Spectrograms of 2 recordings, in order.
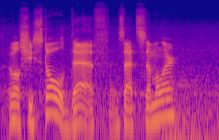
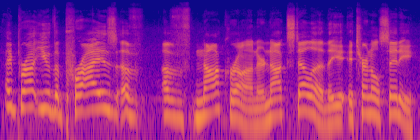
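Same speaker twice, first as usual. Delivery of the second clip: exasperated protest; 8 semitones higher than usual. Retold or imitated. Streamer reenacting her argument with Ronnie, high exasperated pleading. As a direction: plead your case, pitched up and baffled. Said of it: "And I'm like".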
